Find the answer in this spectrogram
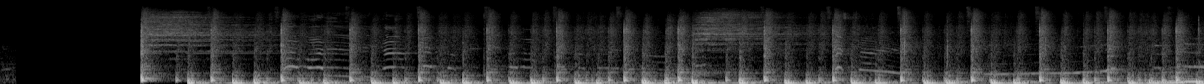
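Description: A live rock band with drum kit, electric guitar and bass guitar plays an instrumental song intro with a steady drum beat, starting suddenly after about a second and a half of silence.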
